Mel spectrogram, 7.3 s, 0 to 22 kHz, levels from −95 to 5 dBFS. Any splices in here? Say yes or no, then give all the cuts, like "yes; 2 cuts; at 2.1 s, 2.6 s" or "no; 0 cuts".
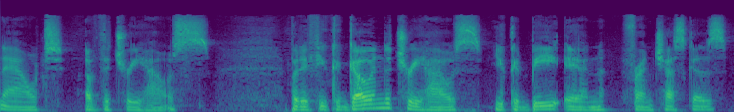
yes; 1 cut; at 2.8 s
